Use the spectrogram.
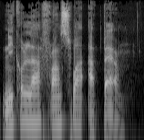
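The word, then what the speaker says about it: Nicolas François Appert: And it was someone, and that someone was a chef and confectioner named Nicolas Francois Appert. Abhi, you took French. How's, uh, how's my pronunciation? – As far as I know, perfect.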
